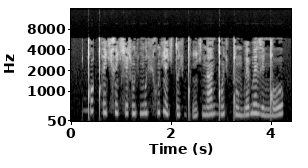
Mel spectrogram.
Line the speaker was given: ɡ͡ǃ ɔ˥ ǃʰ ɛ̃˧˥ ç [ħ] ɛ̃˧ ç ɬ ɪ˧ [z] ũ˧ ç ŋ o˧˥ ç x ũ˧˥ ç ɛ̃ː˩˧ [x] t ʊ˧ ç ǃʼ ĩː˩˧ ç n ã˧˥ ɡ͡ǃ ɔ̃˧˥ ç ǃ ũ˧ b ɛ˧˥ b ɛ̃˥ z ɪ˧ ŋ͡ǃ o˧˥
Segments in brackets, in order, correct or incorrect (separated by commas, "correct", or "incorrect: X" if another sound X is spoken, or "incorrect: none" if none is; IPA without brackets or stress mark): incorrect: x, incorrect: ɬ, incorrect: ç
